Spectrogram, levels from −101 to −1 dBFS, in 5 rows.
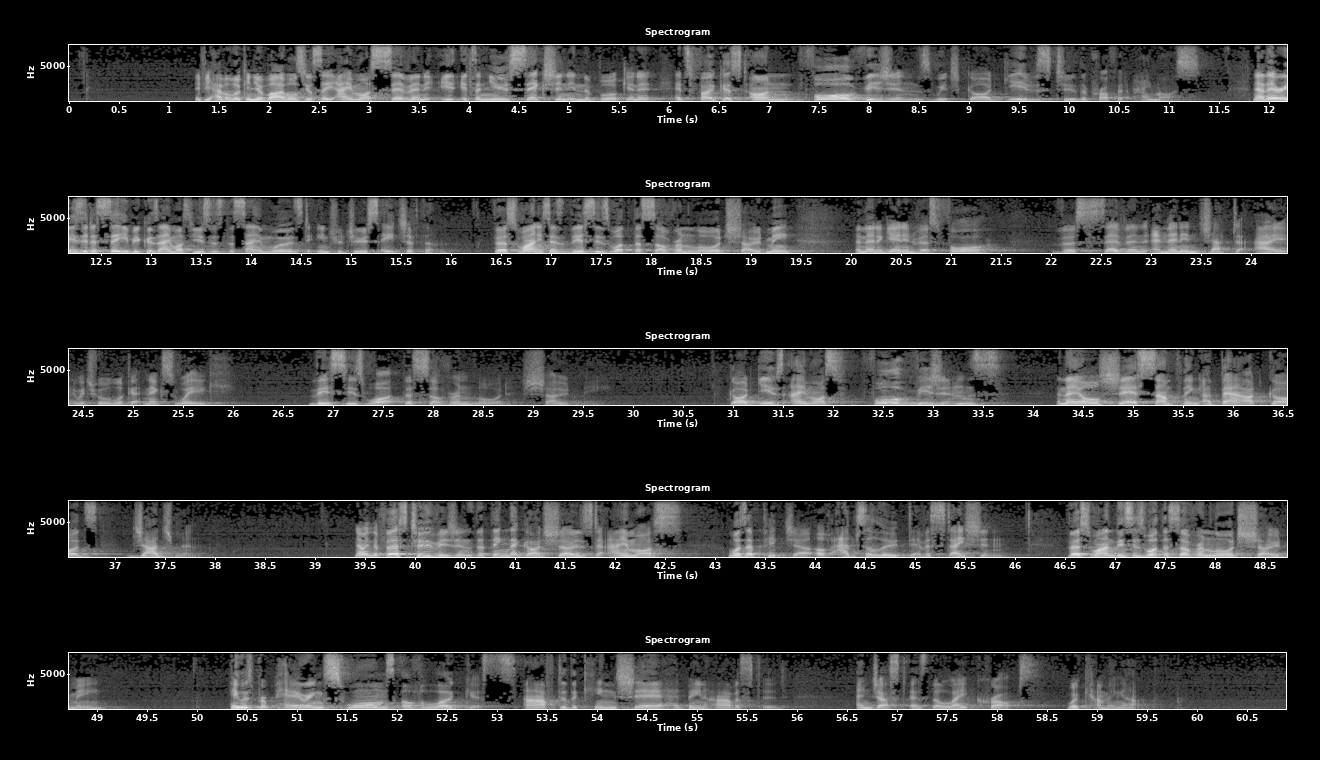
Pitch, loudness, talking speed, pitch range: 140 Hz, -27 LUFS, 150 wpm, 115-165 Hz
